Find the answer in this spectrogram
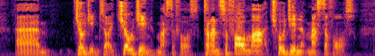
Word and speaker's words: Chojin Masterforce: Chojin Masterforce, I believe it's pronounced in Japanese. Chojin Masterforce.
